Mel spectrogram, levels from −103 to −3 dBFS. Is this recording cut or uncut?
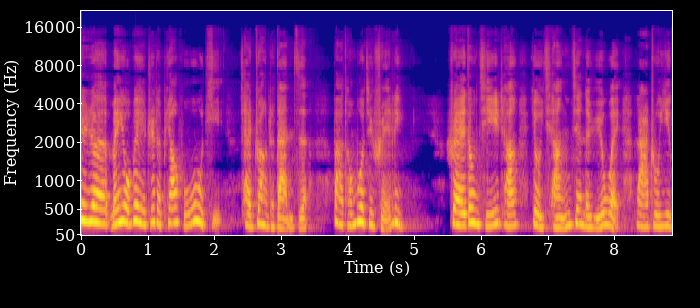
uncut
